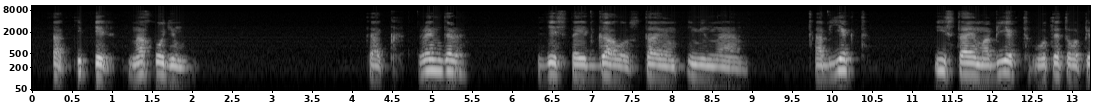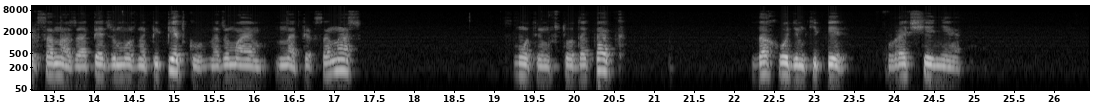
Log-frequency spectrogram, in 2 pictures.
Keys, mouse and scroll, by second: 0.6-1.0 scroll down 5, 4.6 click, 5.4-6.8 scroll down 2, 6.8 click, 10.6-11.9 scroll down 1, 11.9-14.2 scroll down 4, 14.2 click, 14.2-15.4 scroll down 1, 17.4-17.8 scroll up 5, 19.1 shift+middle click, 19.9 scroll up 1, 21.6-23.7 scroll up 5, 23.7 click.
